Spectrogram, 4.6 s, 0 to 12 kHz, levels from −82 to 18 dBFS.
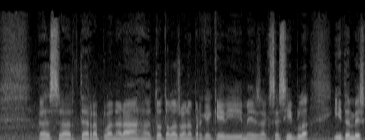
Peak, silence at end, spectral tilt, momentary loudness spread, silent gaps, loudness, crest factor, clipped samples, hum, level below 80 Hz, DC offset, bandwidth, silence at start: -10 dBFS; 0 s; -4.5 dB/octave; 5 LU; none; -28 LUFS; 18 dB; under 0.1%; none; -56 dBFS; under 0.1%; 11.5 kHz; 0 s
